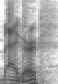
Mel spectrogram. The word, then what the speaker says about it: baka: Zoro challenges Mihawk to a fight and Nami's like, "Zoro, you baka," pronounced bagger, "you're going to die."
